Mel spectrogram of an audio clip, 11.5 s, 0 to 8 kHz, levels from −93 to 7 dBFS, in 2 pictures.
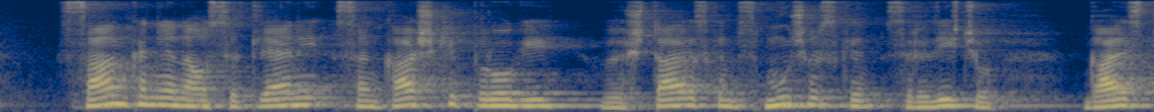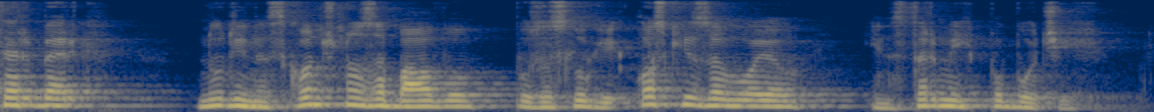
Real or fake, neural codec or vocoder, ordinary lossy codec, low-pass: real; none; none; none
